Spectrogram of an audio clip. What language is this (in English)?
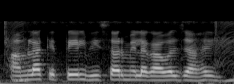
Magahi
